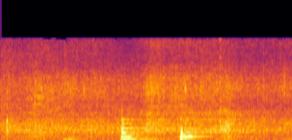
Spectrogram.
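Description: Chopped tomatoes and onions sizzling in oil in a stainless steel skillet, stirred with a spatula that scrapes across the pan a few times over a steady frying hiss.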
